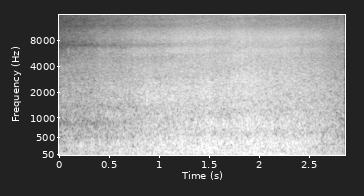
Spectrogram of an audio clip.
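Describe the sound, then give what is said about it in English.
A single ocean wave swells and crashes in a loud, broad rush of surf that builds to a peak and slowly fades, with wind buffeting the microphone and no voices. “It's not magical. It's just a wave.”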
